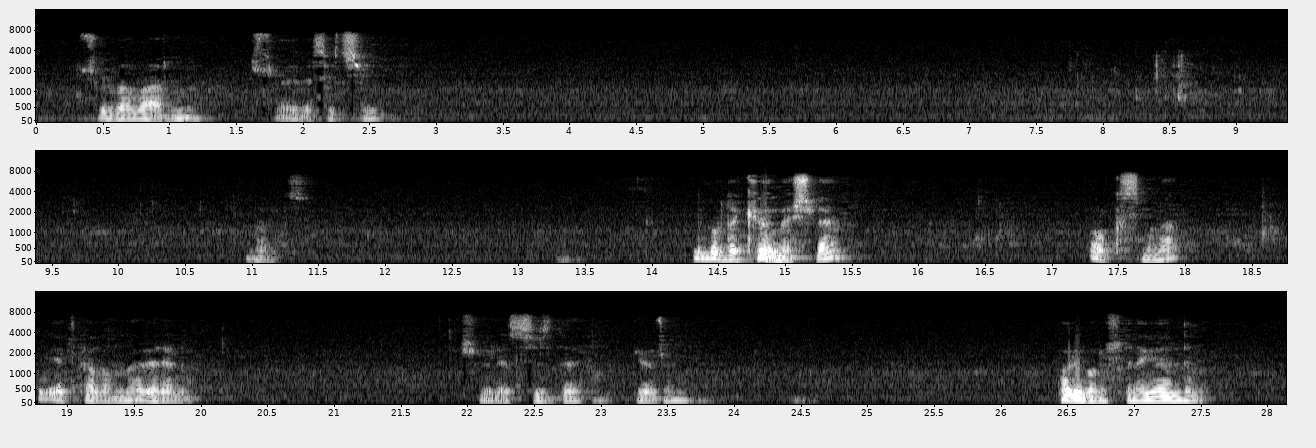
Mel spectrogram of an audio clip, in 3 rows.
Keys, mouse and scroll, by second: 0.1 scroll, 0.3 scroll down 1, 3.1-8.9 alt+drag, 8.9 ctrl+z, 11.5 alt+click, 11.5-12.0 scroll up 1, 12.3-13.1 scroll down 1, 16.5 f, 17.7-18.1 scroll down 1, 18.7 alt+click, 19.3-20.7 drag, 20.7 scroll down 1, 21.9-25.3 alt+drag, 27.3-28.1 alt+drag.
